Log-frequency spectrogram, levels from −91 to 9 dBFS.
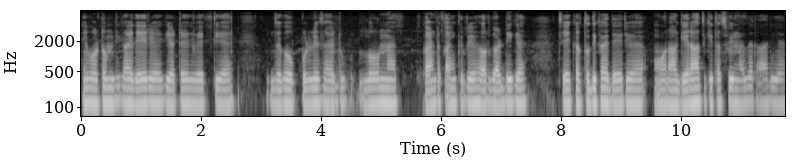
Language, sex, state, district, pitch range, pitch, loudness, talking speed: Hindi, male, Rajasthan, Nagaur, 115-120 Hz, 115 Hz, -19 LUFS, 205 wpm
